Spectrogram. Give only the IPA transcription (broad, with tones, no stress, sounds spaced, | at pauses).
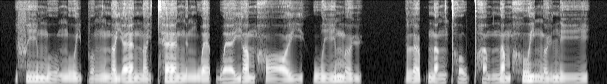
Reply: f iː˧ m uː˨˩ ŋ uː˨˩ j p ʊ˨˧ ŋ n̪ ɐ˧ j ɛː˥ n̪ ɐ˨ j t̪ʰ ɛː˥ ŋ ɪ˨˧ ŋ w ɛː˨ p̚ w ɛː˨˧ j ɐ˧ m h ɔː˨ j | w iː˨˥ m ɵ˨˩ ɥ | l œː˨˥ p̚ n̪ ɐ˨˧ ŋ t̪ʰ o˨˥ w pʰ ɐ˨ m n̪ ɐ˥ m h uː˥ j ŋ ɵ˨˥ ɥ n̪ iː˨˧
